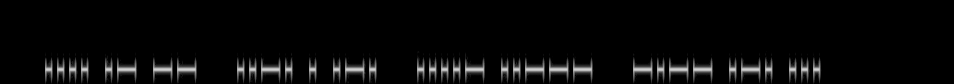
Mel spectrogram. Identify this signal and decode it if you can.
Morse code, heard as a keyed tone, about 20 wpm, 700 Hz. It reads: HAM FER 42 YRS
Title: Practice QSO - Exchange 3 - More Info - 20wpm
